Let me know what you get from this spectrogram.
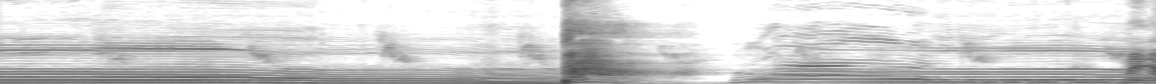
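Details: Fight between calico cats, a young cat against a mother with kittens: a long harmonic yowl sagging lower, then an explosive spit or hiss, a short silence, and a renewed steady wail, with a woman speaking.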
